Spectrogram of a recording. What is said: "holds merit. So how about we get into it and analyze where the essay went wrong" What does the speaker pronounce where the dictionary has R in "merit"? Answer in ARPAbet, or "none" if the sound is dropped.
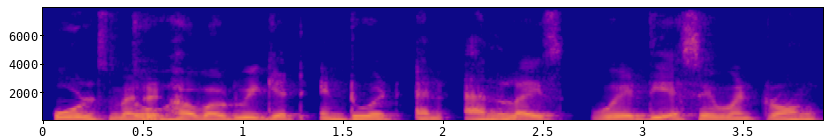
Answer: none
